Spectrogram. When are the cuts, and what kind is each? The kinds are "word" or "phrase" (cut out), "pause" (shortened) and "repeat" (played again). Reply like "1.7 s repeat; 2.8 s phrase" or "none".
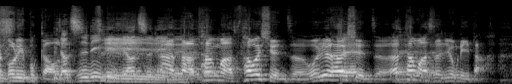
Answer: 1.0 s word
